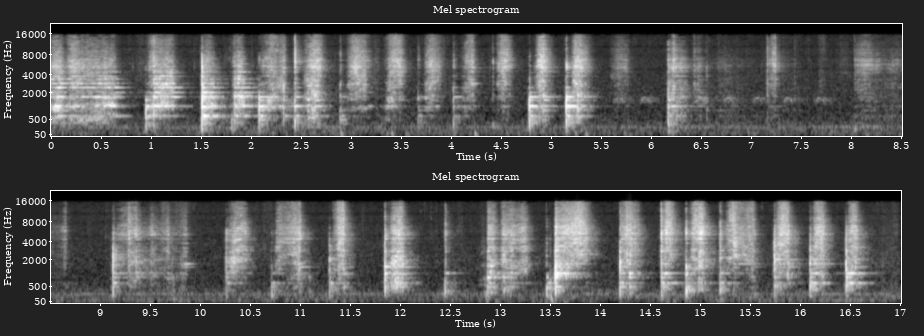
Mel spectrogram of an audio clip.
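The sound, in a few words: spoon spreading gundpaak mixture in a tray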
